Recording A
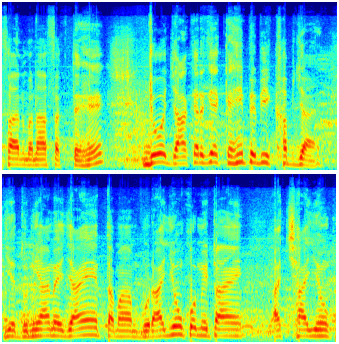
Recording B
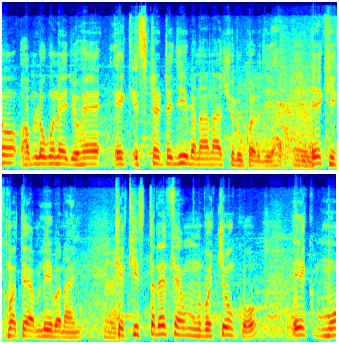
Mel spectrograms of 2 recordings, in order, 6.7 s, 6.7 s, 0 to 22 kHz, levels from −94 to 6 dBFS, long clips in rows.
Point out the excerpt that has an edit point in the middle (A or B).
A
